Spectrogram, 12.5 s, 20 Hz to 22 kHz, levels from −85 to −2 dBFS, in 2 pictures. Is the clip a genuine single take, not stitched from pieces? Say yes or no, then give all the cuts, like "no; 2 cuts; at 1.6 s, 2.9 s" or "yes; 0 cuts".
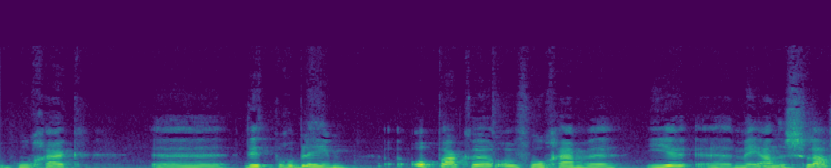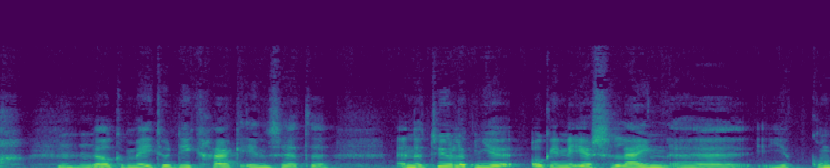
no; 4 cuts; at 1.8 s, 3.7 s, 9.1 s, 9.8 s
